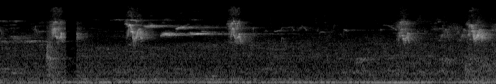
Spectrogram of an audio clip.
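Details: House sparrow chirping: five or six emphatic, high, short notes spread irregularly, with a faint low hum throughout.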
